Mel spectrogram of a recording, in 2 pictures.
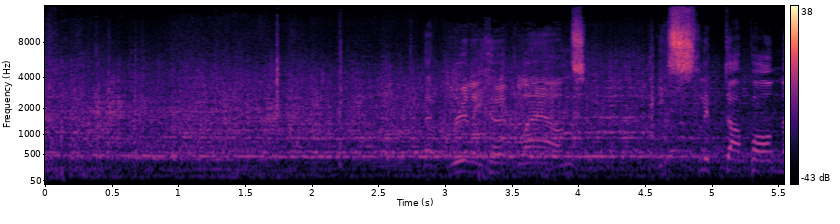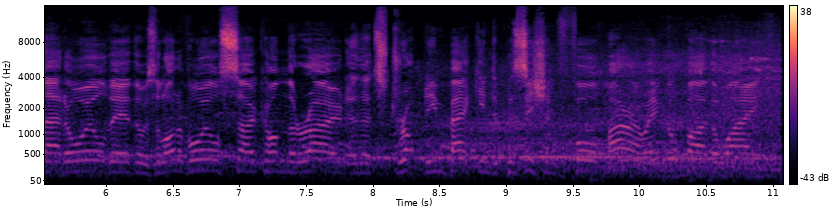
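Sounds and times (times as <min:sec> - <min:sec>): racing cars engines roaring: 0:00.0 - 0:11.0.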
